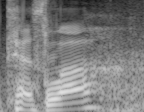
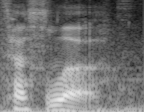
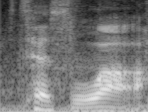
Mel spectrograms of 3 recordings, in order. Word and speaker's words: Teslaa: It's not Tesla. Tesla. Tesla. Yeah.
